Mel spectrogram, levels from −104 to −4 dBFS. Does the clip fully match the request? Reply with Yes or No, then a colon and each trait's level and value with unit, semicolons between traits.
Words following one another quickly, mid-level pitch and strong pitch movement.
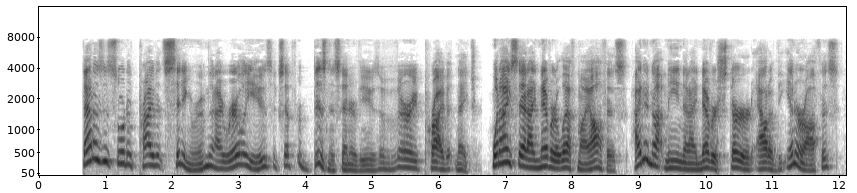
Yes: fast, 210 wpm; medium, 165 Hz; wide, 8.0 semitones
